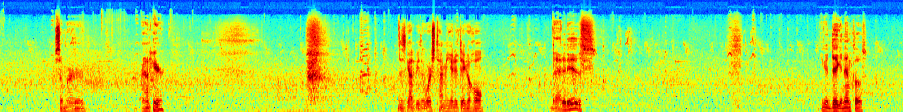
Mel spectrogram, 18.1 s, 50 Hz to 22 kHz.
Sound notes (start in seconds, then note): 6.1 Isaac sighs; 6.4 chickens squawking; 12.7 birds chirping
